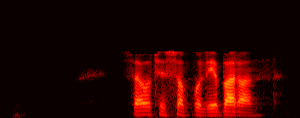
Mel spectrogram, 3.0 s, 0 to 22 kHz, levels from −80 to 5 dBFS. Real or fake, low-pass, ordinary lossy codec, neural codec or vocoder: fake; 3.6 kHz; MP3, 32 kbps; codec, 16 kHz, 0.2 kbps, FocalCodec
